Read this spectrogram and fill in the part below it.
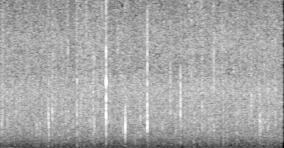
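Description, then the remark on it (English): Steady rain patters on a surface, a soft continuous hiss broken by a few sharper drips and taps. It sounds gentle, with no voices. “As you sit here, listen to the rain.”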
